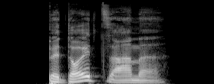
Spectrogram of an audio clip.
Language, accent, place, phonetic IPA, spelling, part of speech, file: German, Germany, Berlin, [bəˈdɔɪ̯tzaːmə], bedeutsame, adjective, De-bedeutsame.ogg
- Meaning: inflection of bedeutsam: 1. strong/mixed nominative/accusative feminine singular 2. strong nominative/accusative plural 3. weak nominative all-gender singular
